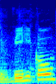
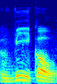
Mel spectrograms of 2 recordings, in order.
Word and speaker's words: vehicle: the case of vehicle it can either Be pronounced As vehicle where H is sounded or vehicle where H is not sounded so vehicle or vehicle either of the two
